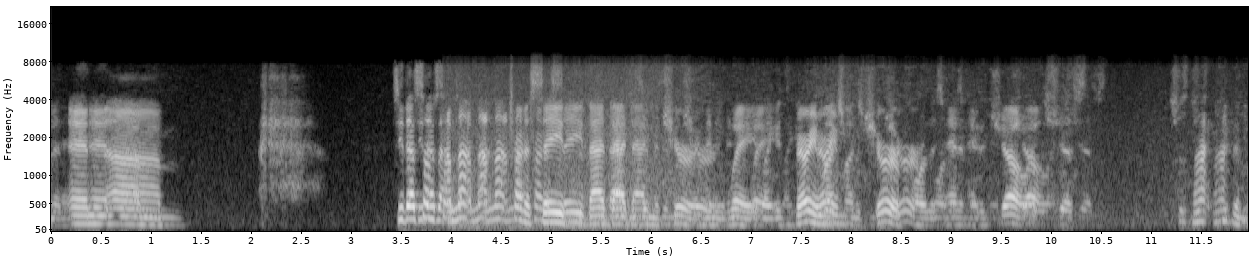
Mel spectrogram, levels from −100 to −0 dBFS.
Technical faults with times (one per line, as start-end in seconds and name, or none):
0.00-11.98 doubled audio track
0.00-11.98 noise suppressor artifacts
1.18-1.30 speech cut by the noise suppressor
3.90-6.66 noise suppressor catching up
7.23-7.46 speech cut by the noise suppressor
7.93-8.27 speech cut by the noise suppressor
8.76-9.52 speech cut by the noise suppressor
9.89-10.53 speech cut by the noise suppressor
11.20-11.98 speech cut by the noise suppressor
